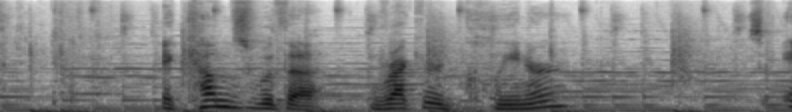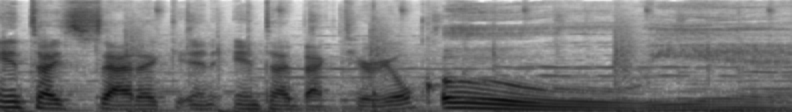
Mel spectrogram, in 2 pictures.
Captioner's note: silly voice ohhh yeah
